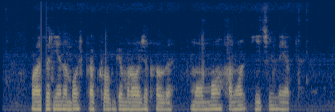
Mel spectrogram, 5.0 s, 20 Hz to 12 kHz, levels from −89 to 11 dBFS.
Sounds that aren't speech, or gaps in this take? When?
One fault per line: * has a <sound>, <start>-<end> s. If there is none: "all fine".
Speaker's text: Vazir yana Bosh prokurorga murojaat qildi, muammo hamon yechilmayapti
* has a dropout, 0.6-0.7 s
